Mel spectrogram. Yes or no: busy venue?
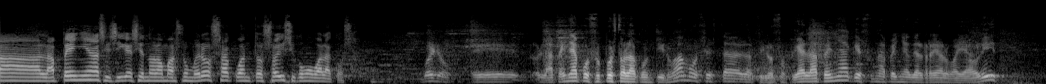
yes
